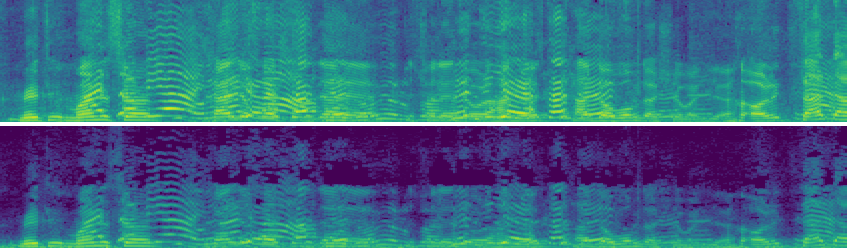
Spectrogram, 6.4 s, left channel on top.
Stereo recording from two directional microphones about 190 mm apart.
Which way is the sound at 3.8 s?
25° left (ahead or behind).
